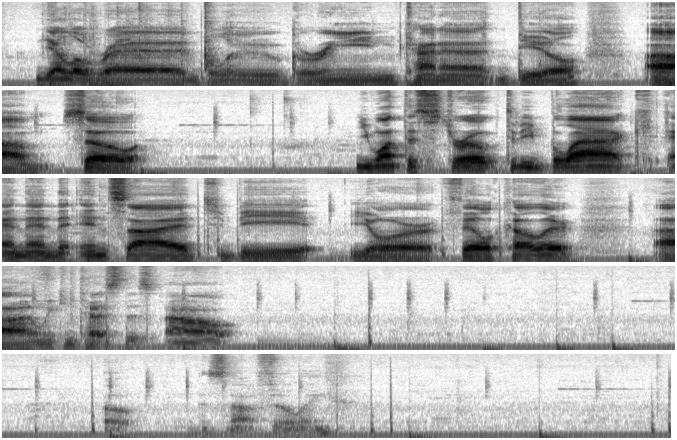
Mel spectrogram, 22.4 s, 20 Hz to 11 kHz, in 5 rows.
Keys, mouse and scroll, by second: 5.1 click, 8.5-9.3 drag, 15.3-19.3 drag, 20.9-22.4 drag.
